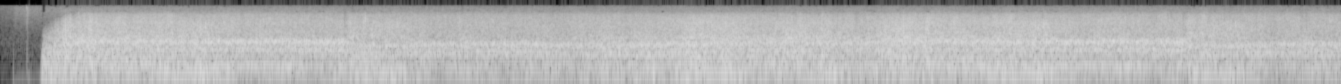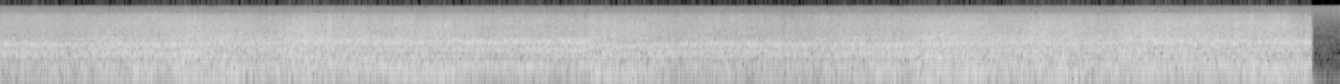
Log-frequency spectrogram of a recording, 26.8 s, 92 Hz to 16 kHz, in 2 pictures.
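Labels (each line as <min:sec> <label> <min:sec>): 0:00.4 Wind blows heavily in a steady, modulating pattern with a loud tone. 0:26.6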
